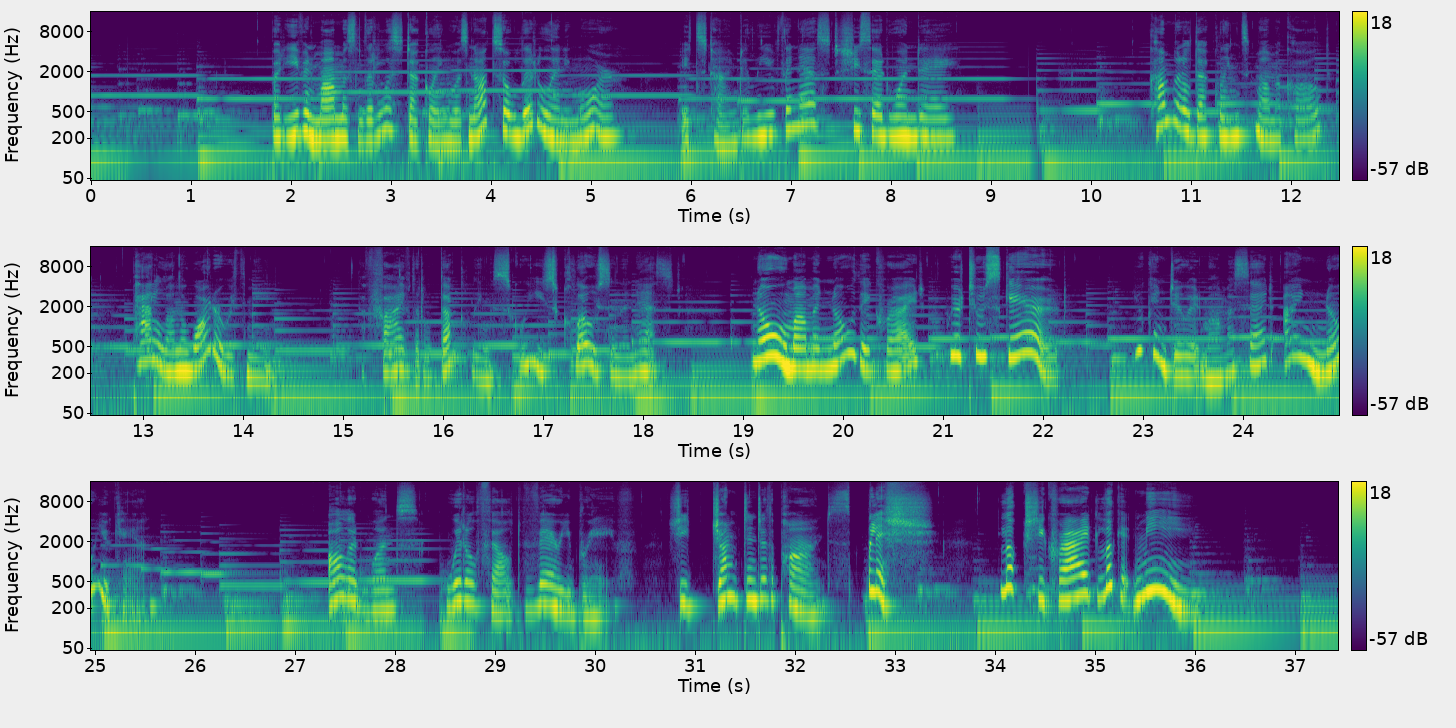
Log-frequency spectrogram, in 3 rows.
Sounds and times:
Music: 0:00.0 - 0:37.4
Speech: 0:01.8 - 0:05.3, 0:05.9 - 0:08.7, 0:10.6 - 0:14.4, 0:15.2 - 0:18.3, 0:19.1 - 0:22.2, 0:22.9 - 0:25.6, 0:27.4 - 0:33.4, 0:34.1 - 0:36.1.

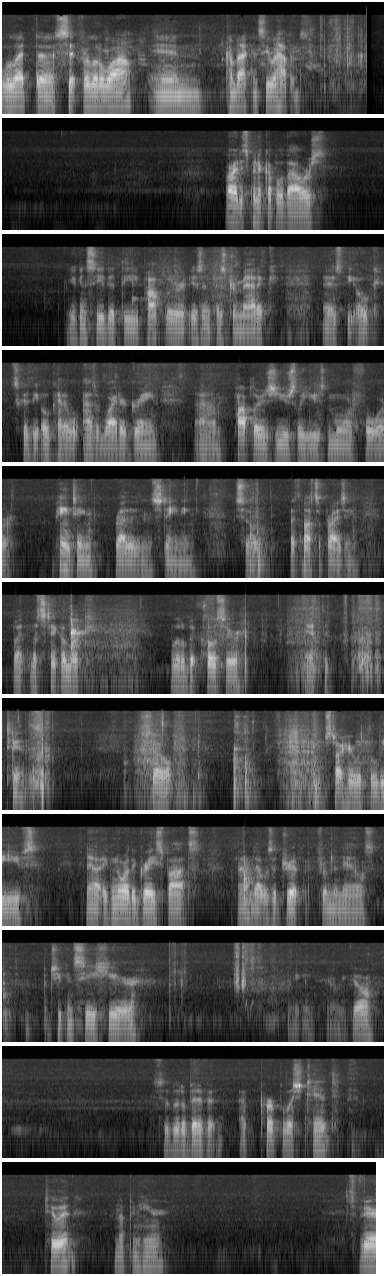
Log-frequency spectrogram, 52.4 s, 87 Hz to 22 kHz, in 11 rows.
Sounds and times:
Speech: 0:00.0 - 0:04.0, 0:07.6 - 0:08.9, 0:10.4 - 0:13.0, 0:13.6 - 0:25.0, 0:26.0 - 0:27.0, 0:27.6 - 0:29.2, 0:30.4 - 0:30.9, 0:32.6 - 0:40.0, 0:41.8 - 0:43.0, 0:44.9 - 0:47.4, 0:48.3 - 0:49.9, 0:52.1 - 0:52.4
Inside, small room: 0:00.0 - 0:52.4.

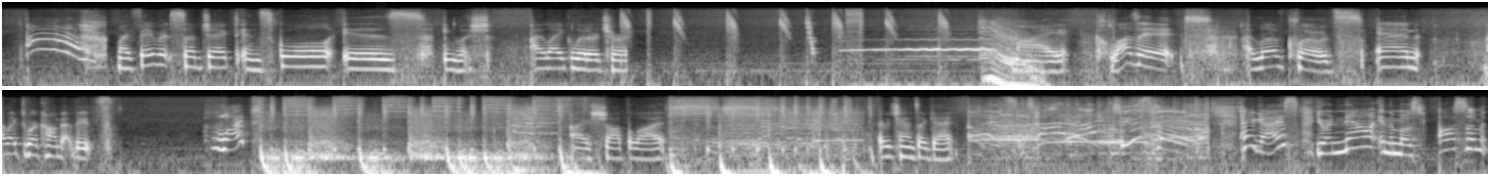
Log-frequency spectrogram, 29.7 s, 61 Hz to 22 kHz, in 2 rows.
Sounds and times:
Speech: 0:01.2 - 0:06.3, 0:10.2 - 0:14.2, 0:14.8 - 0:16.1, 0:20.6 - 0:22.1, 0:23.6 - 0:24.5, 0:25.1 - 0:29.7.

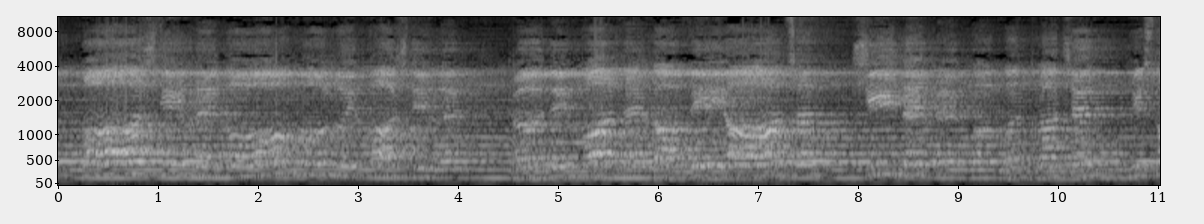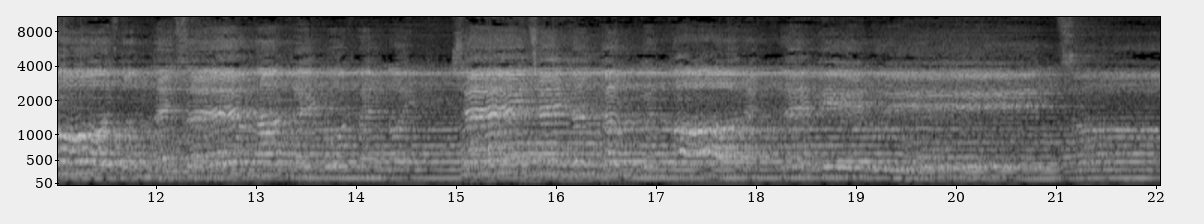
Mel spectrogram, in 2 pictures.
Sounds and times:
Choir: 0:00.0 - 0:22.0
Christian music: 0:00.0 - 0:22.0.

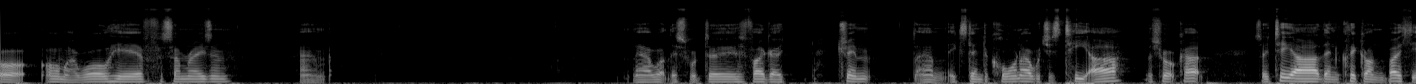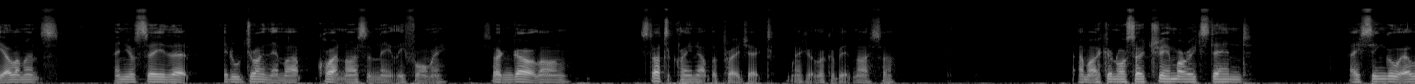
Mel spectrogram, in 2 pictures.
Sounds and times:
Speech: 0:00.0 - 0:02.4, 0:03.0 - 0:03.4, 0:06.3 - 0:19.9, 0:20.6 - 0:23.2, 0:24.9 - 0:26.8, 0:27.6 - 0:28.3.

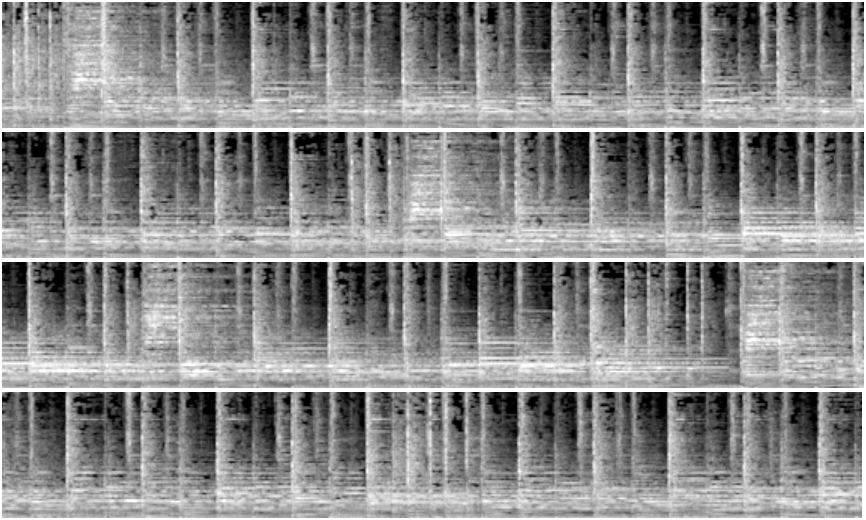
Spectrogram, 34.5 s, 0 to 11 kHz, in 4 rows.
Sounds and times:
Music: 0:00.0 - 0:34.4.

